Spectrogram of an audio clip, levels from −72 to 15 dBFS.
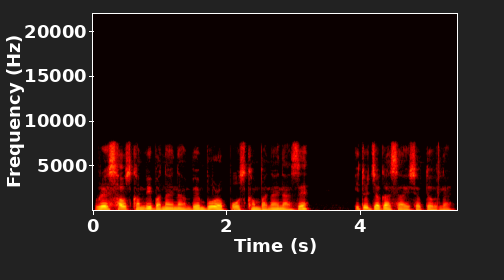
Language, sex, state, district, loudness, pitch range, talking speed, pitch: Nagamese, male, Nagaland, Kohima, -19 LUFS, 125-150 Hz, 195 wpm, 135 Hz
